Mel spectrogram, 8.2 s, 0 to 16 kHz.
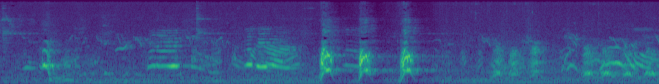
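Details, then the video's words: Irish, a Samoyed with no prior sheep exposure, barks while herding at Keepstone Farm near Berryville, Virginia, June 2013; three loud rapid barks midway, framed by human voices and chatter. "Samoyed Herding Sheep: "Irish""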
